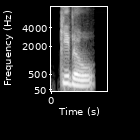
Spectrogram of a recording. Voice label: "kiddo", Indian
